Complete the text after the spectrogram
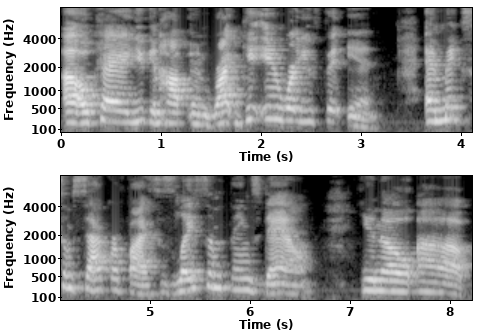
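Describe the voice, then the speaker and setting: A woman's voice: mid-range voice, animated, measured pace, pushed and bright. A woman giving a motivational sermon in numbered points, emphatic and repeating phrases for stress, with conversational asides to her listeners. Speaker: motivational speaker and preacher on a morning show. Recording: roomy, echoing livestream sound.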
